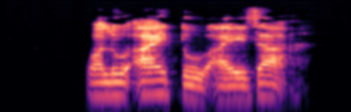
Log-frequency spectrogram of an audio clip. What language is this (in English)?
Sakizaya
